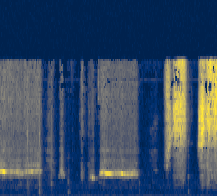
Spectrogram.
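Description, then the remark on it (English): Someone tries a thin, high-pitched whistle: two wavering sustained notes with short chirps between, then breathy, airy rushes as the whistle falters, fairly quiet, with no talking. “can't whistle like him”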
